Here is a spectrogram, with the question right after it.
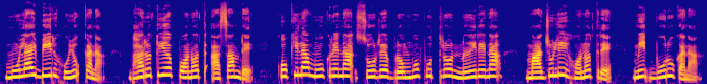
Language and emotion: Santali, neutral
